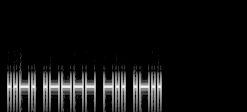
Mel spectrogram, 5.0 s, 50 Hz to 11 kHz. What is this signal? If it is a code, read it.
Morse code, heard as a keyed tone, about 21 wpm, 700 Hz. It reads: F1DL
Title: DXCC-100 Call Signs - 4 Characters - 20wpm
